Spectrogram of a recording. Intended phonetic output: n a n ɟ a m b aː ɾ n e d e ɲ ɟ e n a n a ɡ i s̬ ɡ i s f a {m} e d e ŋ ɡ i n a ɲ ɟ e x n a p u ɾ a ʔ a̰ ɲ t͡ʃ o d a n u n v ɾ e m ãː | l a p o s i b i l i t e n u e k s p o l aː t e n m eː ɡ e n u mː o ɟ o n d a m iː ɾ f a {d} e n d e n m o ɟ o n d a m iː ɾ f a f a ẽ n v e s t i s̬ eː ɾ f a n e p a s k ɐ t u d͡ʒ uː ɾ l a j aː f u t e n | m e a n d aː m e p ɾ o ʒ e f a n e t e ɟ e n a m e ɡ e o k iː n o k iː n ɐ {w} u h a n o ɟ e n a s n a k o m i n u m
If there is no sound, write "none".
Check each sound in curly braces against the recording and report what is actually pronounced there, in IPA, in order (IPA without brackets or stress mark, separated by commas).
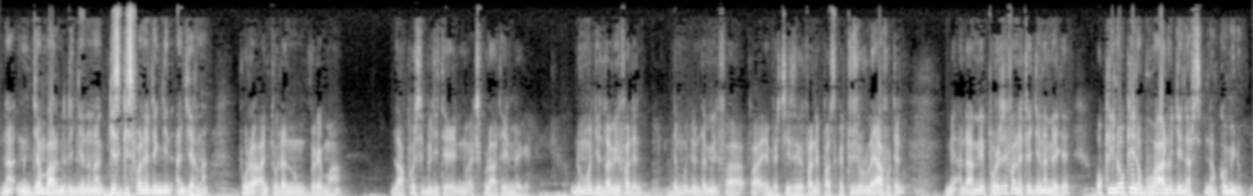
n, d, b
